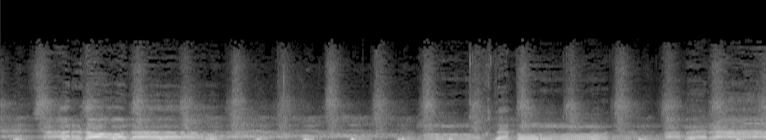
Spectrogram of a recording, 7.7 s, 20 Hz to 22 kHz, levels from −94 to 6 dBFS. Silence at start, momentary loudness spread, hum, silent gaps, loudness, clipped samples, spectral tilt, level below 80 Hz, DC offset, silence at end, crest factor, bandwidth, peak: 0 s; 13 LU; none; none; -25 LUFS; under 0.1%; -5 dB/octave; -66 dBFS; under 0.1%; 0 s; 16 dB; 15.5 kHz; -8 dBFS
